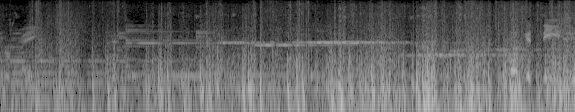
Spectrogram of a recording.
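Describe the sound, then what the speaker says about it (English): Horses trot in Red Dead Redemption, a dense run of hoof clip-clops under music and other game sounds, steady and fairly close, with faint voices mixed in. "Look at these here horses"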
